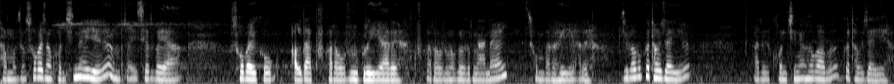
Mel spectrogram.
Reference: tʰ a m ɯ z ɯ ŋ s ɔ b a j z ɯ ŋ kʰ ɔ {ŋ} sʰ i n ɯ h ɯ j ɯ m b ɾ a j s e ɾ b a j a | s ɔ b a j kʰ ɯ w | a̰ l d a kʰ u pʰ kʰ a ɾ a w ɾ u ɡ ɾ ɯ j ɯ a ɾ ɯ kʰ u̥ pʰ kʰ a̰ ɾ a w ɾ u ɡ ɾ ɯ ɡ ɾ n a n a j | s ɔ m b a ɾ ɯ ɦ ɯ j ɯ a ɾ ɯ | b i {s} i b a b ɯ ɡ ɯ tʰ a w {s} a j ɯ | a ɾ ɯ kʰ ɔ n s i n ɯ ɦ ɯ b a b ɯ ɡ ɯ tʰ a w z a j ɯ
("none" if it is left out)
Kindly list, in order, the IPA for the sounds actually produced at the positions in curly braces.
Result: n, z, z

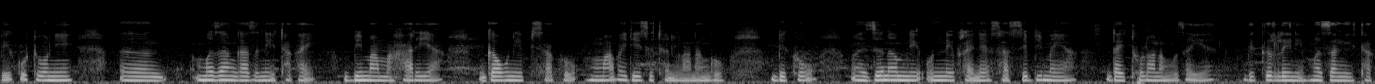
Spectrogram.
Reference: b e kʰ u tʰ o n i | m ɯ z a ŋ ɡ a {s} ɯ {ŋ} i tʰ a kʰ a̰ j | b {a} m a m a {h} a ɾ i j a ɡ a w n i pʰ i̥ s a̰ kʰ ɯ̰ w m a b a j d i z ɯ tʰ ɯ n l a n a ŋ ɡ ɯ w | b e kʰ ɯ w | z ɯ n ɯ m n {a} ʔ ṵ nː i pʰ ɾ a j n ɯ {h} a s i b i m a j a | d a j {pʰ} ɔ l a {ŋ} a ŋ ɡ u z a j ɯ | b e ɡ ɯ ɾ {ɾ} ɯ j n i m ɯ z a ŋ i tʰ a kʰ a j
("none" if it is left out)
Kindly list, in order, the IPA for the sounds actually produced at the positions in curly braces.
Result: z, n, i, h, i, s, tʰ, n, l

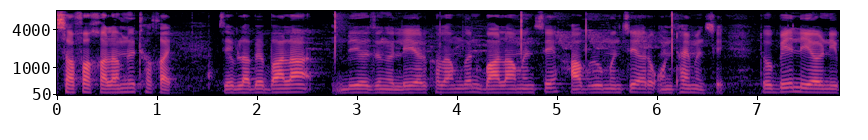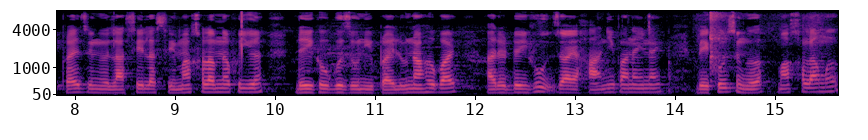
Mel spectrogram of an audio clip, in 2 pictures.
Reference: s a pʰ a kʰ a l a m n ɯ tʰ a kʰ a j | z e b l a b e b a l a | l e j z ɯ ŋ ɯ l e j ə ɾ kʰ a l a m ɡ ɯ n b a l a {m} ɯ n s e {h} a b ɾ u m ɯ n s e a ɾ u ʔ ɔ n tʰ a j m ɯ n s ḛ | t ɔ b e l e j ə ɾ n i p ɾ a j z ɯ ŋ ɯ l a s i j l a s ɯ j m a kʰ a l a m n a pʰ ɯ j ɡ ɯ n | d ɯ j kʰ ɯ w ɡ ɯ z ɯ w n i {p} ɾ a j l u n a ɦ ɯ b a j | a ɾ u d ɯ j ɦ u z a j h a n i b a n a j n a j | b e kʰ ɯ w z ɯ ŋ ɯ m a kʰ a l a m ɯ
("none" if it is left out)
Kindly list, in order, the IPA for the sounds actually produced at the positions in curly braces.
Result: m, h, p

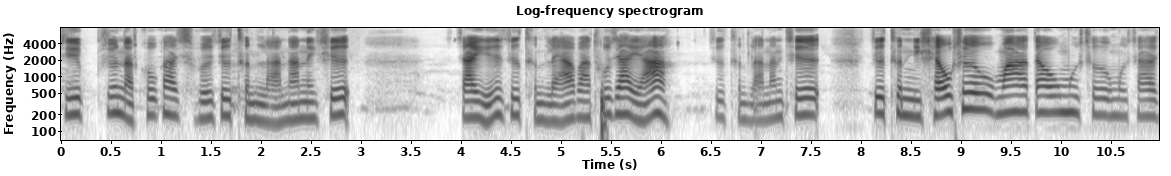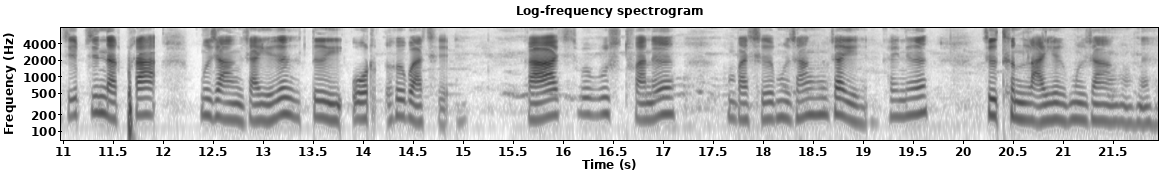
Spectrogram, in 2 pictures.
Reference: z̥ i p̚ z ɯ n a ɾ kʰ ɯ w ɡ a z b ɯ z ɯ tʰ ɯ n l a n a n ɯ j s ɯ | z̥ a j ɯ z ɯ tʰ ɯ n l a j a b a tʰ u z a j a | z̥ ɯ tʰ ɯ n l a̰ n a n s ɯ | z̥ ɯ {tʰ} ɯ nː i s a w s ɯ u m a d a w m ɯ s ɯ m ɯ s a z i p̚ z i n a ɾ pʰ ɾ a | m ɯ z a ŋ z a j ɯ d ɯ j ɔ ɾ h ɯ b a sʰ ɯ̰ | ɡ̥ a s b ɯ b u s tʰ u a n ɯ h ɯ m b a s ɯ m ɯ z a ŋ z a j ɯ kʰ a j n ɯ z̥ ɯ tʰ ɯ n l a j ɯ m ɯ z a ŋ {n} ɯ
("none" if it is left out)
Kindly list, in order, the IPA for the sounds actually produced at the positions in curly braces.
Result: tʰ, n

